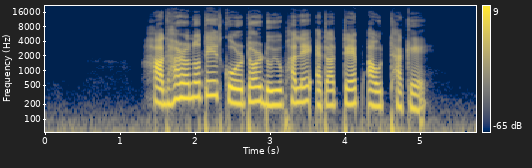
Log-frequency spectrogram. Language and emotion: Assamese, neutral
